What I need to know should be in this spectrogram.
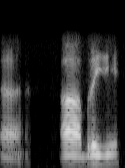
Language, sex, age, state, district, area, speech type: Bodo, male, 60+, Assam, Udalguri, urban, conversation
